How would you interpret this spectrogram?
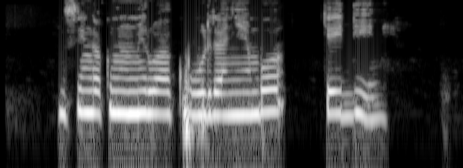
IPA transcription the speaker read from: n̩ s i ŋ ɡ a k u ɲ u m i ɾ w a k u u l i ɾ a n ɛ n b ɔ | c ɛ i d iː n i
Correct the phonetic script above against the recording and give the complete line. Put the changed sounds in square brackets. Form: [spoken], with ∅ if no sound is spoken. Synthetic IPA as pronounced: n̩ s i ŋ ɡ a k u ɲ u m i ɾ w a k u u l i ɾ a [ɲ] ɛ [m] b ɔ | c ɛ i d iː n i

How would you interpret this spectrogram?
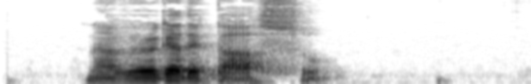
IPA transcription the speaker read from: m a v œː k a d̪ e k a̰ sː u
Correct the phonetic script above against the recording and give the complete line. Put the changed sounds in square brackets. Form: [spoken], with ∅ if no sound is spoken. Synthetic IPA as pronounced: [n] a v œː [ɡ] a d̪ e [p] a̰ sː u

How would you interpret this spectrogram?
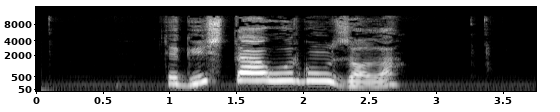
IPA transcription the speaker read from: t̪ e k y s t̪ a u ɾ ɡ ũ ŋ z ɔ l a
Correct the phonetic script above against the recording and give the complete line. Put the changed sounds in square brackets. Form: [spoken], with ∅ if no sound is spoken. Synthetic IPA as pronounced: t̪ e [ɡ] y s t̪ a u ɾ ɡ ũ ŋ z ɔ l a

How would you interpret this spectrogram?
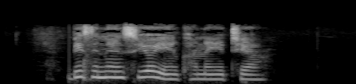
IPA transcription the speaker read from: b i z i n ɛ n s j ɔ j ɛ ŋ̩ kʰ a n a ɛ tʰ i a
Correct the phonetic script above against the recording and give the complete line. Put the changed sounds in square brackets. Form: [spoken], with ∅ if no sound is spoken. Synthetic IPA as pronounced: b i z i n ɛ n s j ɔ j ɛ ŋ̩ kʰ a n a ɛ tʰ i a

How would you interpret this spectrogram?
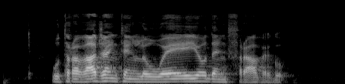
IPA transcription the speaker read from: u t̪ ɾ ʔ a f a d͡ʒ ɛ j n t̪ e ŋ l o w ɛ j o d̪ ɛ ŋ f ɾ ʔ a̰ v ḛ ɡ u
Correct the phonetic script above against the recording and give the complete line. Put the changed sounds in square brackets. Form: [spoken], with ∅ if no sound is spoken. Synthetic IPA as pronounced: u t̪ ɾ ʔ a [v] a d͡ʒ [a] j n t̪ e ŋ l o w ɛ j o d̪ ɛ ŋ f ɾ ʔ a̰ v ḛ ɡ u

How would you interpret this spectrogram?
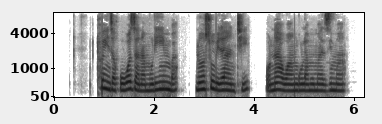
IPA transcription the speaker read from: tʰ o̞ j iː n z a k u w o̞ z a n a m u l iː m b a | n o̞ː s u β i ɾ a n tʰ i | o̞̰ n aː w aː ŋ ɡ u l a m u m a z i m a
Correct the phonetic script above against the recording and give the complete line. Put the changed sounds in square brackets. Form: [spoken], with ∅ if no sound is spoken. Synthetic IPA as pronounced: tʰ o̞ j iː n z a k u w o̞ z a n a m u l iː m b a | n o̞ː s u β i ɾ a n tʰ i | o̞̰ n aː w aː ŋ ɡ u l a m u m a z i m a

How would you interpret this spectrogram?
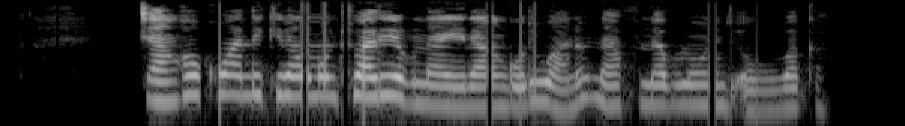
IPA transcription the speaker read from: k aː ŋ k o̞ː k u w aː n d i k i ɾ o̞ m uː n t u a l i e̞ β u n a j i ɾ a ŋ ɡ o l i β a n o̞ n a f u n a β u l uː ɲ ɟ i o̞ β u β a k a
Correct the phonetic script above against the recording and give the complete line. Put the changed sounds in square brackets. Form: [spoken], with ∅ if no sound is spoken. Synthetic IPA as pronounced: [c] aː ŋ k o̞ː k u w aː n d i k i ɾ o̞ m uː n t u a l i e̞ β u n a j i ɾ a ŋ ɡ o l i [w] a n o̞ n a f u n a β u l uː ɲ ɟ i o̞ β u β a k a

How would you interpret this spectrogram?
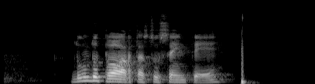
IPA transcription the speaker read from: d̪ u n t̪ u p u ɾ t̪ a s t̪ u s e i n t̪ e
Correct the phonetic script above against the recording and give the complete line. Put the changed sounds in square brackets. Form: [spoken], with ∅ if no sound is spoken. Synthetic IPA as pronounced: d̪ u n [d̪] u p [ɔ] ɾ t̪ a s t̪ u s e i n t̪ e

